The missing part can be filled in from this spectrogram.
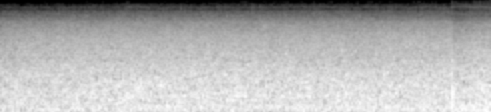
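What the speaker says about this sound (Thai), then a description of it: "น้ำไหลเป็นสายเป็นสายเลยทุกคน" Water pours steadily in a dense, unbroken rush, like a waterfall heard up close, with no voices.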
